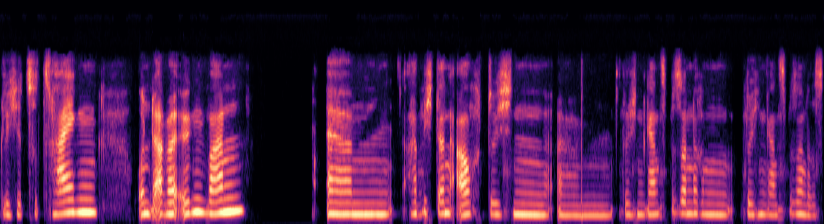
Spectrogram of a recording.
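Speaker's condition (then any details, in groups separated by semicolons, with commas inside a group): Cleft palate; congenital, born in former GDR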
